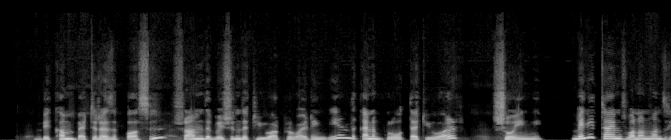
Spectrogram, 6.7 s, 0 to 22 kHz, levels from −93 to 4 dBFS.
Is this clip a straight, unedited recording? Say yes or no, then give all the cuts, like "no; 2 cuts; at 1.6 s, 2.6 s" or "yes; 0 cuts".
yes; 0 cuts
